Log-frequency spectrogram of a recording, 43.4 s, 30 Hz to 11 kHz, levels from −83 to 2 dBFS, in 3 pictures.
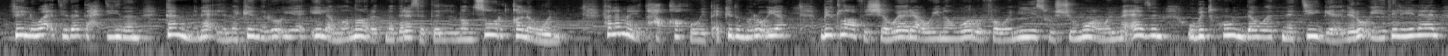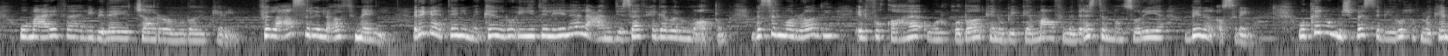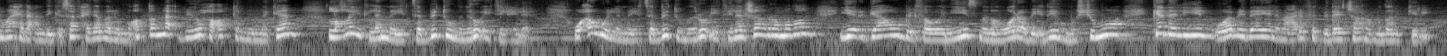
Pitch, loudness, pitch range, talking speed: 235 Hz, -18 LUFS, 195-260 Hz, 140 wpm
